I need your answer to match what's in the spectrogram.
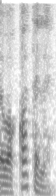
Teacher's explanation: يبقى نقول التاء المتحركه يقل فيها الهمس، والساكنه يعني لابد من توضيح الهمس، تقوى بالهمس لانها تضعف بالسكون.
